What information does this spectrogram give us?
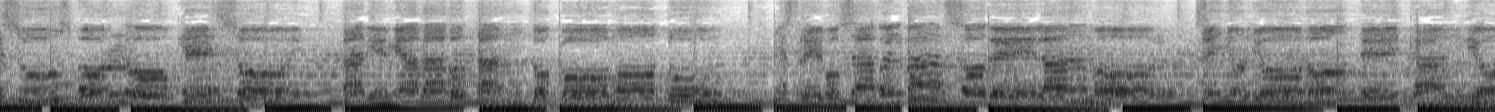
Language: Spanish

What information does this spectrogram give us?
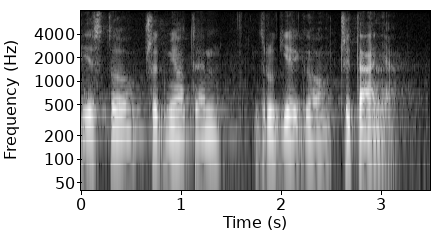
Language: Polish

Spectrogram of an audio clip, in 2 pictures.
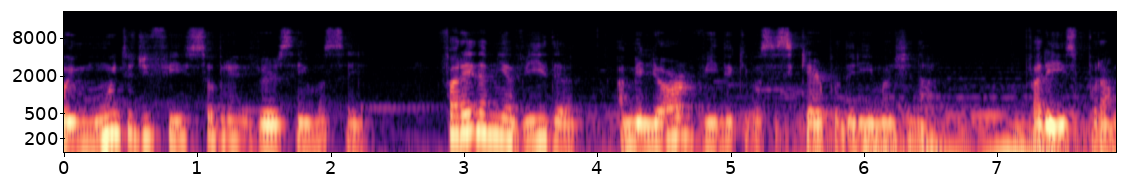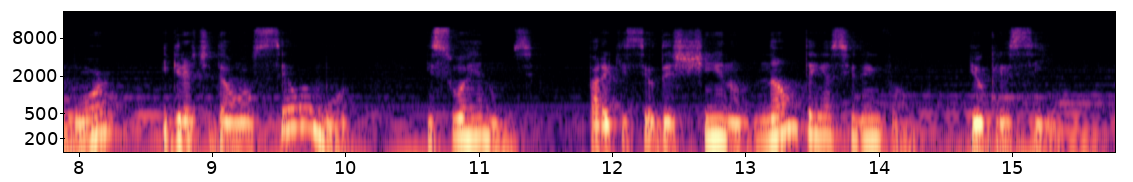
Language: Portuguese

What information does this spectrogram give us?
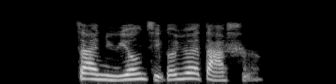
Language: Chinese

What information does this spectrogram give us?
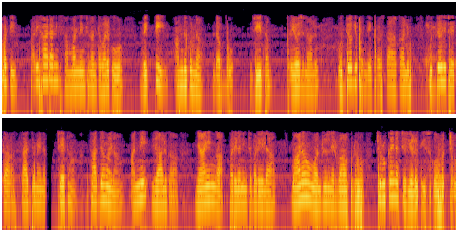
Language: Telugu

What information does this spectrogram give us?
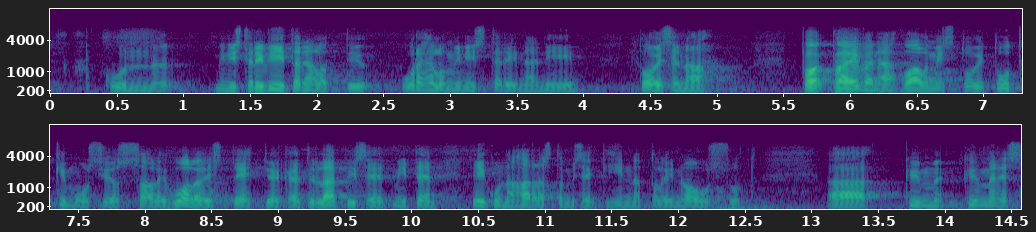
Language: Finnish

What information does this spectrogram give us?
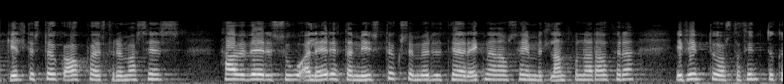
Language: Icelandic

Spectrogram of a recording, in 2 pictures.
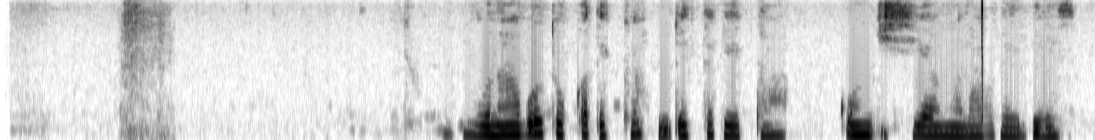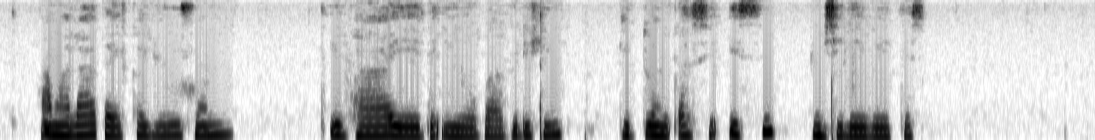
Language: Wolaytta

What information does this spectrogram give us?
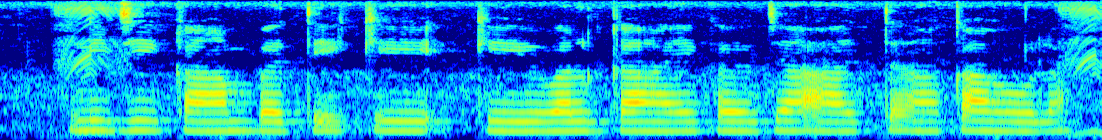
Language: Bhojpuri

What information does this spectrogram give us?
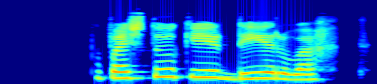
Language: Pashto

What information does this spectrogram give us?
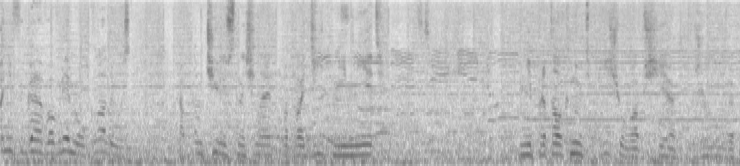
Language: Russian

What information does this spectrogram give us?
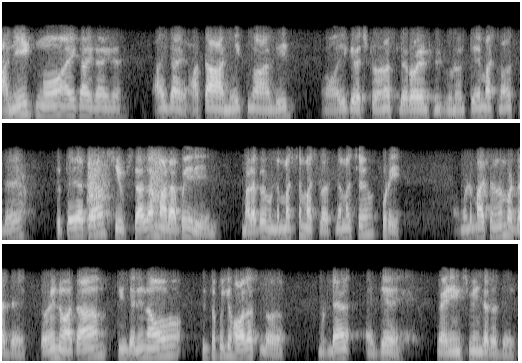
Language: Konkani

